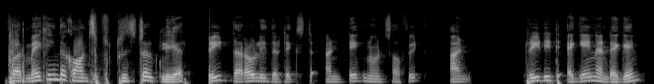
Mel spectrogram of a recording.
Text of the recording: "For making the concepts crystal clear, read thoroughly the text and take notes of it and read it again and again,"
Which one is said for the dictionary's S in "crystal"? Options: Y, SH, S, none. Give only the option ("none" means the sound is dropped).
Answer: S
